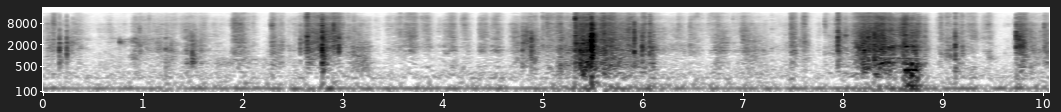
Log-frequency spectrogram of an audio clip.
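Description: Faint, intermittent rustling of ribbon being looped and pinched into a bow, in short scratchy bursts.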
